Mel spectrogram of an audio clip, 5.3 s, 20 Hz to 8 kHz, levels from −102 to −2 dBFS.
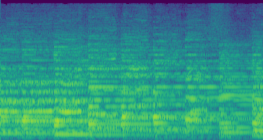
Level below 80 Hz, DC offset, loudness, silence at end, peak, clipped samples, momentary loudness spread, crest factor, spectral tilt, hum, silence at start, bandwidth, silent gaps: -56 dBFS; under 0.1%; -22 LUFS; 0 s; -6 dBFS; under 0.1%; 6 LU; 16 dB; -7 dB/octave; none; 0 s; 7.6 kHz; none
